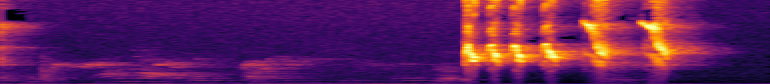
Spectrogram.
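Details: Orange-headed thrush singing to draw a reply from other thrushes: faint murmuring background, then a short loud series of about eight high sharp chips in quick succession.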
